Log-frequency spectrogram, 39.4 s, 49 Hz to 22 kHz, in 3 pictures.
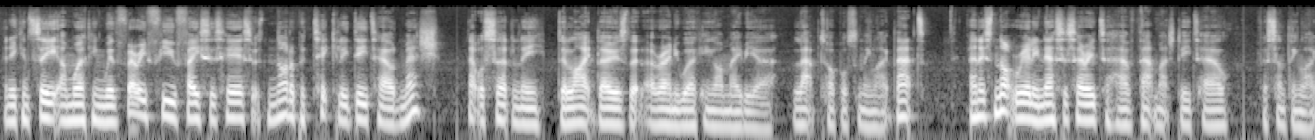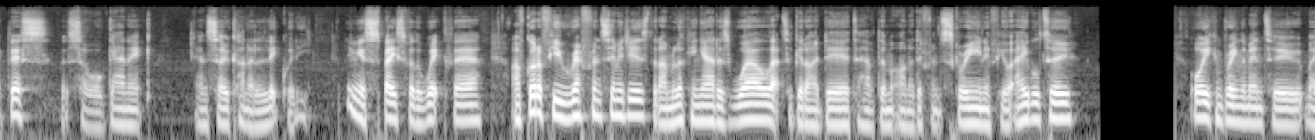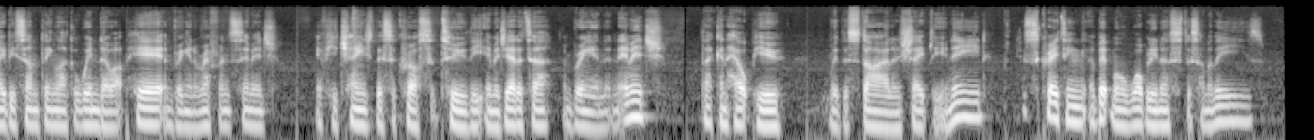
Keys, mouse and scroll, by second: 1.9-6.3 middle drag, 6.3 click, 7.0 middle click, 7.1 click, 7.5 middle click, 8.2-9.4 drag, 9.4 middle click, 9.7 click, 10.0 middle click, 10.3-11.4 drag, 11.4 middle click, 11.7 click, 12.6 middle click, 13.0 click, 13.8 middle click, 14.7 click, 15.1-16.8 middle drag, 16.8 ctrl+click, 17.3 middle click, 18.0 click, 18.7-20.4 middle drag, 20.4 click, 21.3 middle click, 21.5-23.0 drag, 23.0 middle click, 23.2 click, 23.9 middle click, 24.2-29.7 drag, 33.1 middle click, 33.5 click, 34.3 middle click, 34.5-35.7 drag, 35.7 middle click, 36.0 click, 36.9 middle click, 37.0 click, 37.4 middle click, 37.5 click, 38.1 middle click, 38.3 click, 38.8 middle click, 39.1 click.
